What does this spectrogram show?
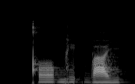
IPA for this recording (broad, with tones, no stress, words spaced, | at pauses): kʰo˦bi˦ʔba˦j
